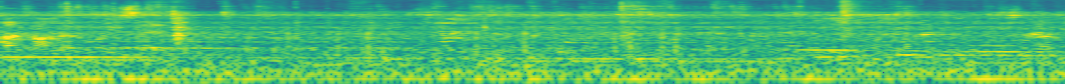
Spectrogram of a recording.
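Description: The bus body rattles and creaks while driving.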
